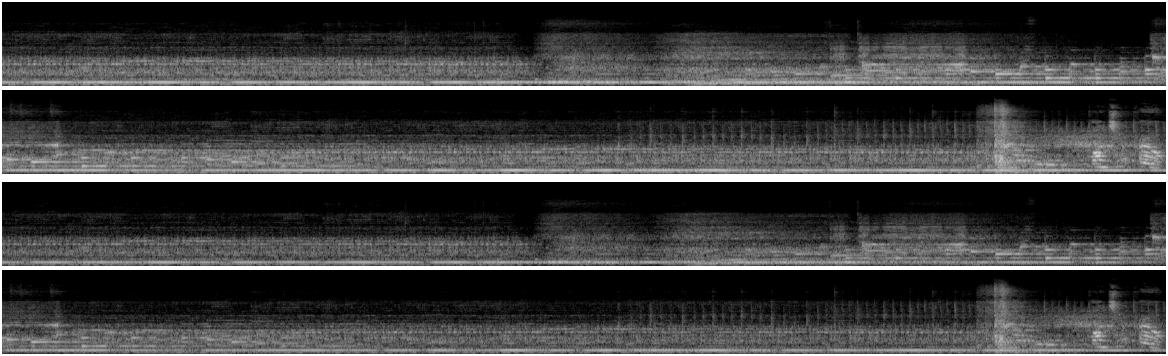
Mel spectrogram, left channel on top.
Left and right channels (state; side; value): quieter; right; 4.2 dB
